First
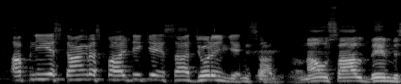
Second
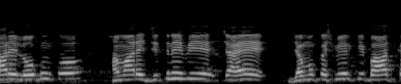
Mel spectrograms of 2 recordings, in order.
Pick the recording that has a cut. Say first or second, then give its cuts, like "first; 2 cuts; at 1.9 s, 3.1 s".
first; 1 cut; at 2.5 s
